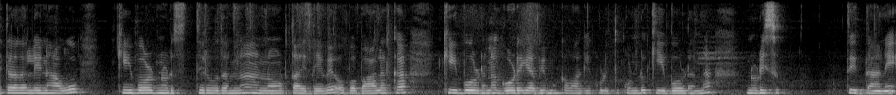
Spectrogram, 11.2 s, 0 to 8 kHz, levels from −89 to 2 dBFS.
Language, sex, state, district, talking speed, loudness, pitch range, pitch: Kannada, female, Karnataka, Bellary, 105 wpm, -33 LUFS, 200-220 Hz, 210 Hz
